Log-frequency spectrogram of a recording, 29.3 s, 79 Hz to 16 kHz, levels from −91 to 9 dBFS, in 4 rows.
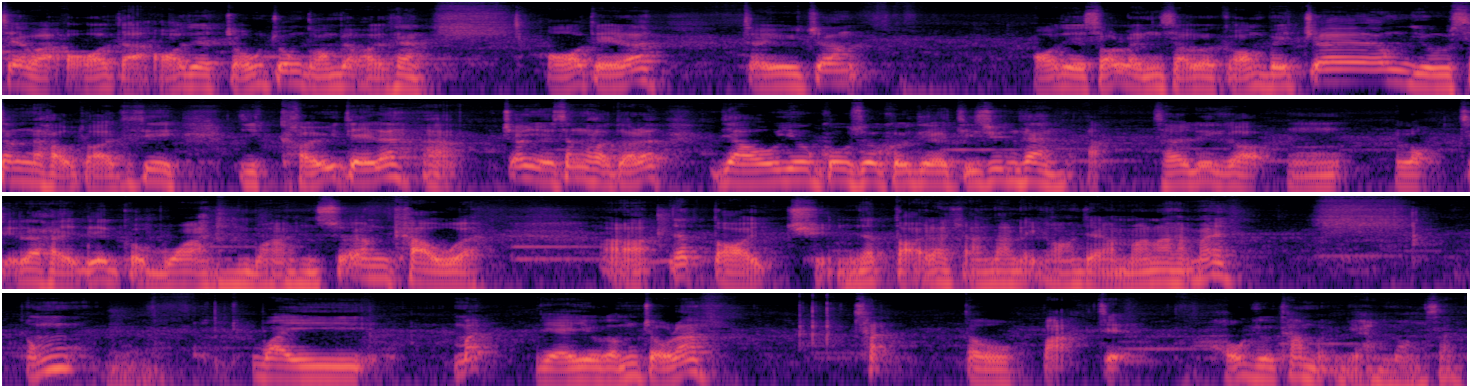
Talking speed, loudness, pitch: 225 characters per minute, -29 LUFS, 145 Hz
